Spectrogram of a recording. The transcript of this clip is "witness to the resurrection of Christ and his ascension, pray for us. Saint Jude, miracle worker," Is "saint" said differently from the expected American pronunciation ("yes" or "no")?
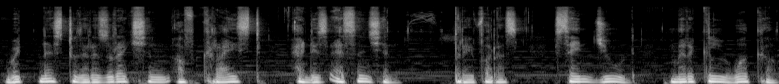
no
